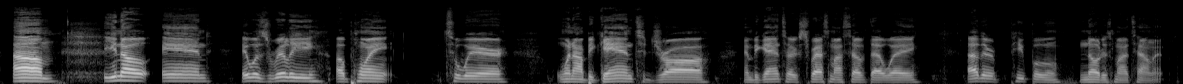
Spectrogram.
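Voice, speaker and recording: Long, frequent pauses break up a man's speech in an American accent, with big swings in loudness and a bright, sharp tone. The recording is very clean with a silent background, dry and close with no echo. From South Central Los Angeles. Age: 30s. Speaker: graphic designer and creative director. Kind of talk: casual interview. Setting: radio studio.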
